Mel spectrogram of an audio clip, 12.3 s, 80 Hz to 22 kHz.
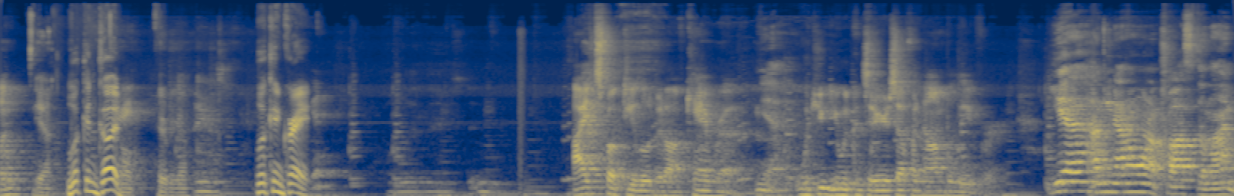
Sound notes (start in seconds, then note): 4.0 crew member speaking faintly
